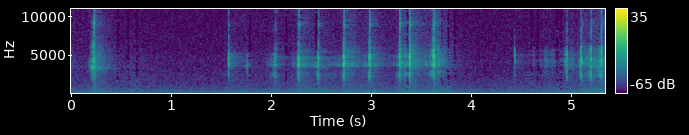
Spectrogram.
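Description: Long green-painted nails scratch over the ridges of a small ribbed scallop seashell held up close. About 15 short, dry, bright rasps with a high, crisp edge, like snipping scissors or a ratchet, come in irregular bursts over a quiet background, each stopping almost instantly.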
